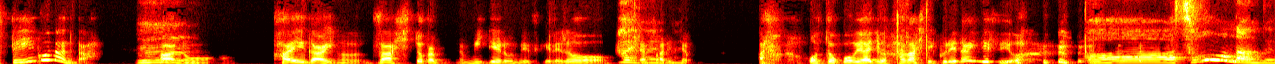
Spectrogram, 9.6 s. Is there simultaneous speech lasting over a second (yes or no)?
no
